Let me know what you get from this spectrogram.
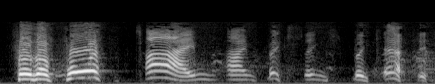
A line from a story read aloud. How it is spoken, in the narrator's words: she screamed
